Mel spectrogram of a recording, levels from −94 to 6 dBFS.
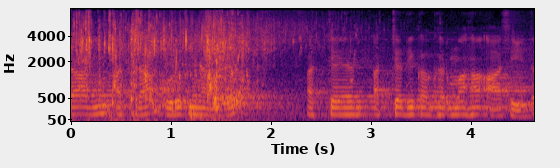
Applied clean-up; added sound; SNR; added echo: none; Splash, splatter; 0 dB; none.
